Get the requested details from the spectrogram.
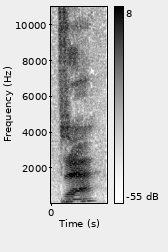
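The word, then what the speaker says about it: très: They are pronounced as tra and après.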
